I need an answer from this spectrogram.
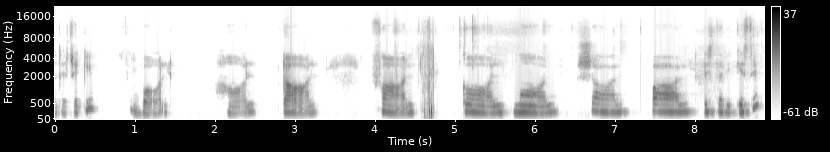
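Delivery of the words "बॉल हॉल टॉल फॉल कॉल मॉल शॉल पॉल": बॉल, हॉल, टॉल with a long rounded 'aw'; one word at a time, rounded 'aw' in कॉल, मॉल, शॉल; 'aw' vowel demo. Shown as a demonstration. Teacher showing A said as औ, drawn-out 'aw' in बॉल. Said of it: "ए का उच्चारण औ की मात्रा होता है".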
